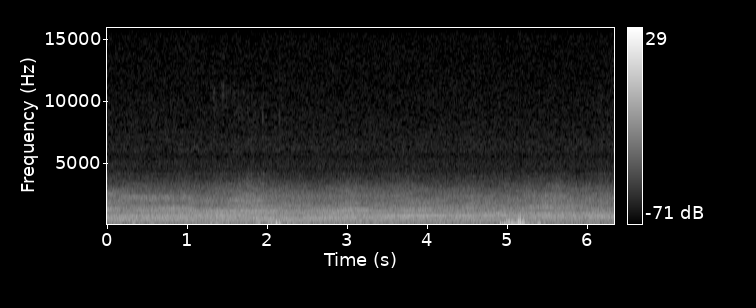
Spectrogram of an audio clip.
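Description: Distant Embraer E190 turbofan engines running at taxi power, a steady hissing rush. Two brief low thumps stand out, about two seconds in and about five seconds in.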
